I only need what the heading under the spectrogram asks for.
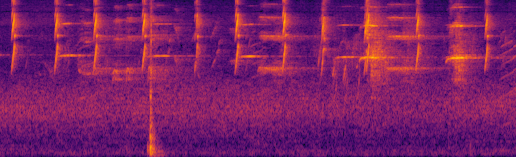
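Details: Common myna chicks begging during feeding, a busy run of high, clipped chirps and short whistles repeating every half second or so, growing denser toward the end, with one dull knock early on.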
